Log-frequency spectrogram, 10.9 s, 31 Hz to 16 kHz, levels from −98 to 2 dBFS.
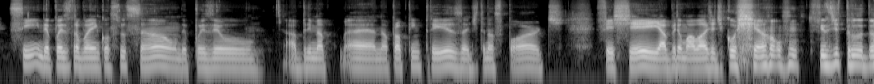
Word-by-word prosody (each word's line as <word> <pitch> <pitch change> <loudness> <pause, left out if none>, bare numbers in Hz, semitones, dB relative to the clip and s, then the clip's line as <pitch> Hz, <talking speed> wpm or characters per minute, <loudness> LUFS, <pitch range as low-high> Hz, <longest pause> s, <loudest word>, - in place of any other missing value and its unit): Sim, 135 +1 -2
depois 115 0 -1
eu 110 - -7
trabalhei 115 -1 -1
em - - -11
construção. 115 0 -3
Depois 105 +1 -9
eu 105 -2 -5 0.4
abri 105 +2 -10
minha 105 -1 -4 0.3
eh 105 -1 -2
minha 100 0 -8
própria 105 +3 -6
empresa 110 -1 -4
de 100 +1 -12
transporte. 105 0 -6 0.4
Fechei 110 +1 +5
e - - +6
abri 105 +2 +1
uma 105 -2 0
loja 105 +1 +1
de 105 0 -5
colchão. 130 +1 +7 0.4
Fiz 130 -1 -1
de 150 +3 0
tudo. 130 -2 -1
110 Hz, 145 wpm, -23 LUFS, 105-120 Hz, 0.4 s, colchão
